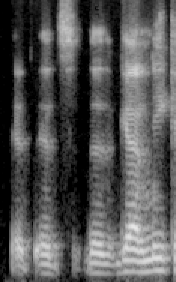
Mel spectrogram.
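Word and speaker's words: Gernika: Guernica is the Basque pronunciation and spelling. Otherwise, in Spanish, it's called Guernica, and that's what the rest of the world knows it as Guernica.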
